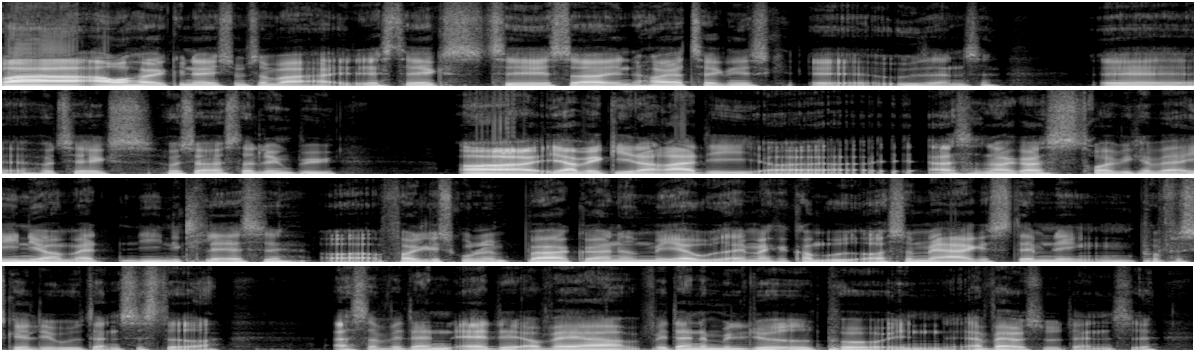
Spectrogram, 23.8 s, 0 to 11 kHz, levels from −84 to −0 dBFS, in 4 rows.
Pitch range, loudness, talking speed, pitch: 105-115 Hz, -20 LUFS, 180 wpm, 110 Hz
